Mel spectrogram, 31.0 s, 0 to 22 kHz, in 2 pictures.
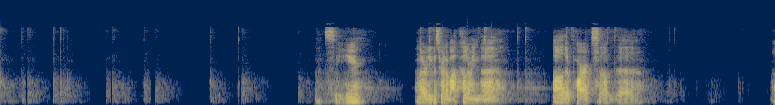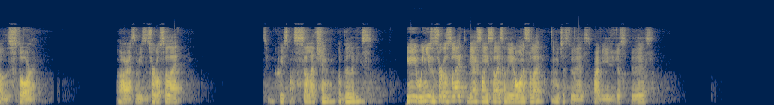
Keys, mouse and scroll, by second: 0.2 shift+click, 0.9 shift+click, 2.2 shift+click, 2.7 shift+click, 3.4 c, 5.8-6.4 scroll up 2, 6.4-7.0 scroll up 1, 7.4 c.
